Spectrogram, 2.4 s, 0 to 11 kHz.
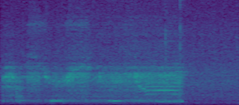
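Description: Sony ICF-A15W clock radio's small speaker playing a station, thin-sounding with no deep bass or high treble, cutting off suddenly near the end.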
